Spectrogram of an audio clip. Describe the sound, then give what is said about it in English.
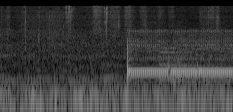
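A telephone line tone sounds while a call is dialed. A steady, mid-pitched electronic tone starts abruptly about halfway through, over a low background hum, and a second close tone joins it shortly after. “It's dialing. Guys, while it's dialing.”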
